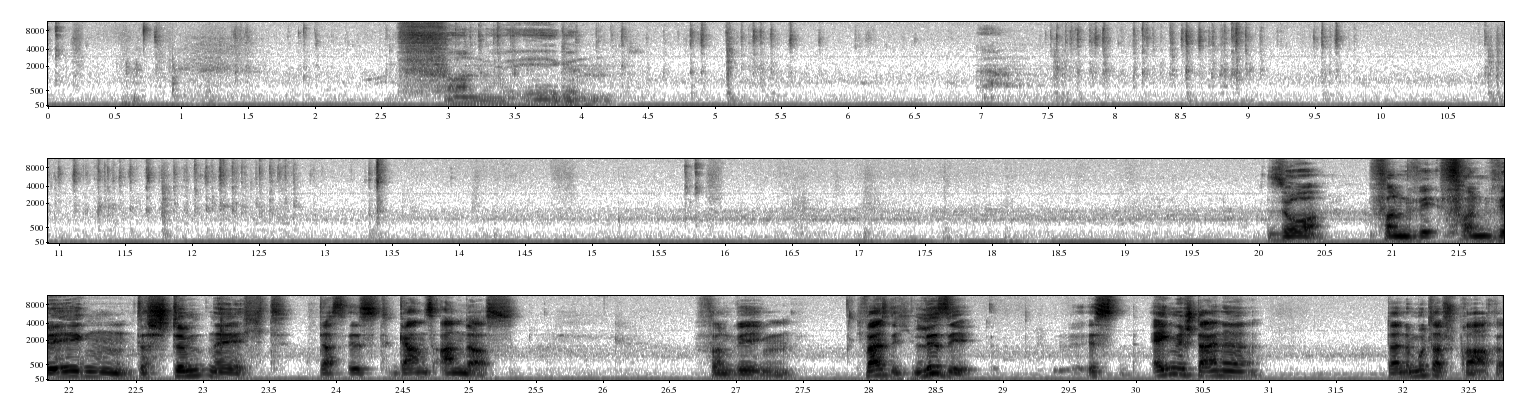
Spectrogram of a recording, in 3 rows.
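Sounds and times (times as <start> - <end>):
low steady hum: 0.0 - 32.7
speech: 3.0 - 4.3, 20.1 - 25.4, 26.8 - 28.9, 29.6 - 31.0, 31.9 - 32.7
typing on a computer keyboard: 3.2 - 5.8, 7.5 - 9.8, 10.8 - 13.5.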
